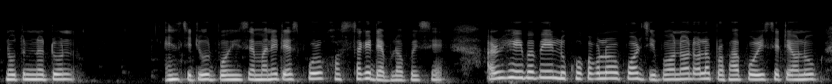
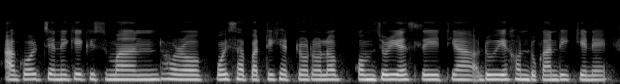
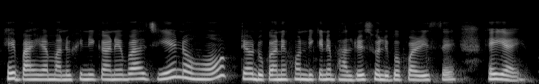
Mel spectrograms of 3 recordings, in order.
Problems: none marked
